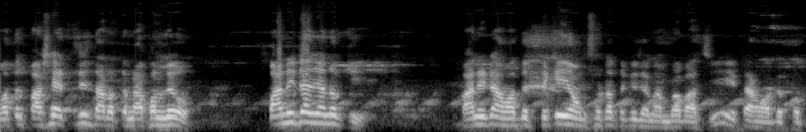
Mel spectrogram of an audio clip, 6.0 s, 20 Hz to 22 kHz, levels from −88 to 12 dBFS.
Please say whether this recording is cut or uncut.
uncut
